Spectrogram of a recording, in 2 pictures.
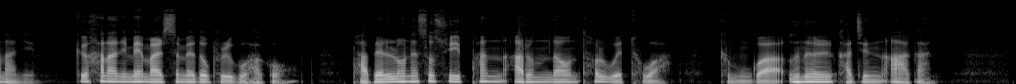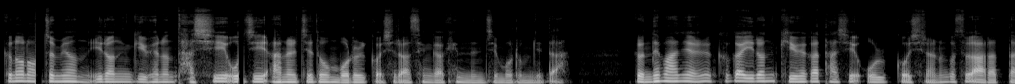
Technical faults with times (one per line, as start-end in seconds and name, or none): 3.34-3.36 block of digital silence
10.51-10.58 block of digital silence
12.54-12.60 block of digital silence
